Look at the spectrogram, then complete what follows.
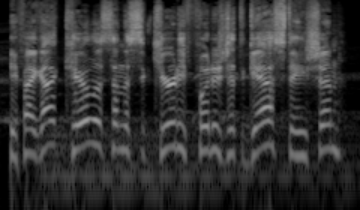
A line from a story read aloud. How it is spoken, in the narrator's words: shouts from the bathroom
